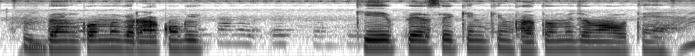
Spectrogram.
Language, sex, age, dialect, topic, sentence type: Hindi, male, 18-24, Kanauji Braj Bhasha, banking, question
